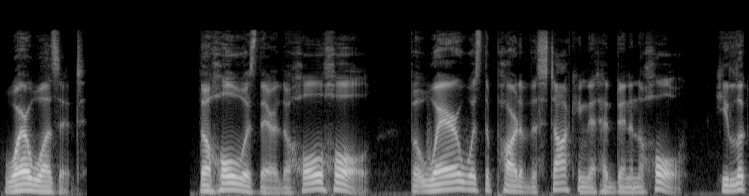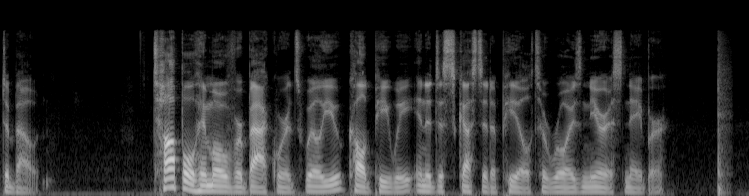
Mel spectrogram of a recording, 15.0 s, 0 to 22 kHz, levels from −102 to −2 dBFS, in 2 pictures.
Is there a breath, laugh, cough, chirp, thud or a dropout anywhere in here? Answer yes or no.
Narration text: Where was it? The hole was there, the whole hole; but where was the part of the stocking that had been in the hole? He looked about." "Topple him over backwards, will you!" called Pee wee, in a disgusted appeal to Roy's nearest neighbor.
yes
